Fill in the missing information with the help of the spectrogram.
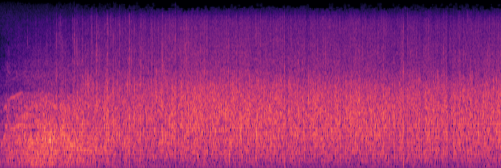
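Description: A large theatre audience applauding, starting suddenly right after a punchline and holding steady.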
